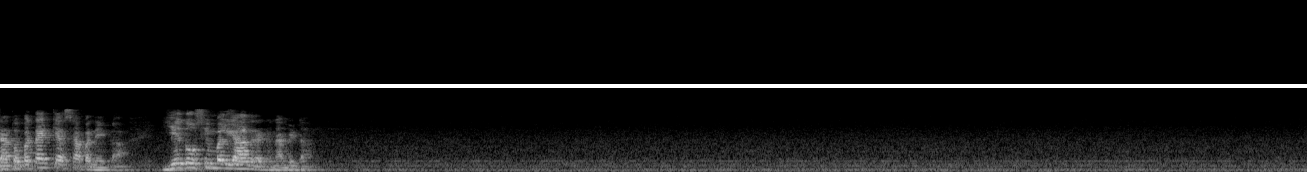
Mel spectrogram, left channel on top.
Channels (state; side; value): silent; left; 56 dB below the other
